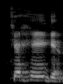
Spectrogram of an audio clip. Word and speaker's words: Gahagan: And the actress who's in She, which is, oh my gosh, her last name is a bunch of G's. Helen Gahagan. Gahagan, that's what it is. I can never say it right.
